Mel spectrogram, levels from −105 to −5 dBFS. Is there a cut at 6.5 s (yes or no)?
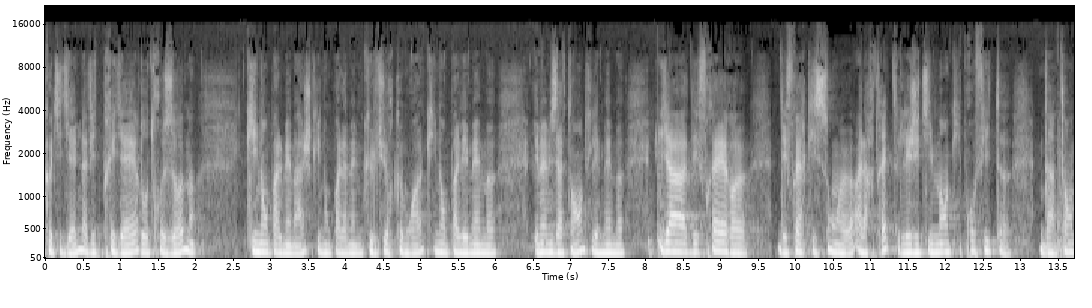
no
